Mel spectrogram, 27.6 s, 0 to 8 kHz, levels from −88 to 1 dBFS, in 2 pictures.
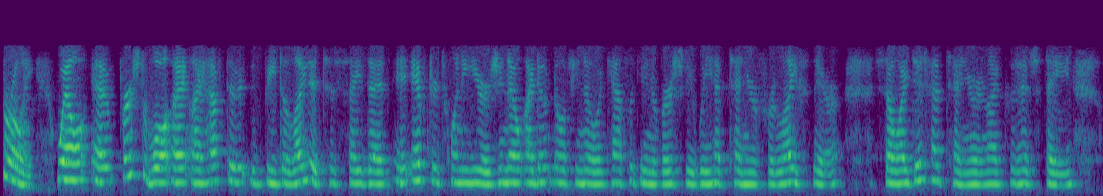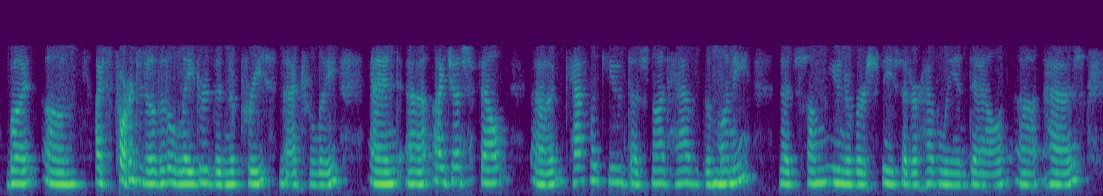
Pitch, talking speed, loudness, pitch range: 200 Hz, 170 wpm, -27 LUFS, 190-215 Hz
